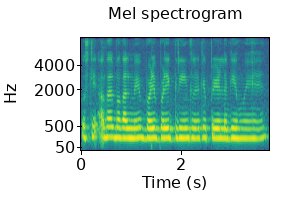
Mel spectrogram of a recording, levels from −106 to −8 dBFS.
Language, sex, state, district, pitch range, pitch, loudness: Hindi, female, Uttar Pradesh, Lucknow, 225-230 Hz, 225 Hz, -14 LUFS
